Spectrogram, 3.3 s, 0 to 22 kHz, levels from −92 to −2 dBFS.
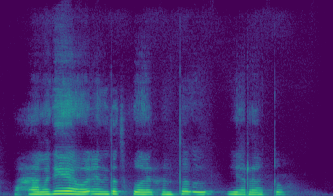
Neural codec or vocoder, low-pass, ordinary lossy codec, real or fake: codec, 44.1 kHz, 2.6 kbps, DAC; none; none; fake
